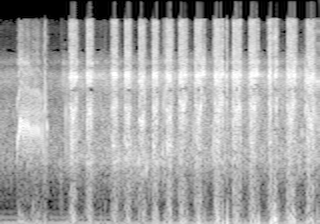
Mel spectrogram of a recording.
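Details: Edible-nest swiftlet lure call of the 'Raja Liur Emas' kind, used to pull birds into a swiftlet house: one brief buzzy note, then a regular string of about twelve loud, clicky chirps with a high whistled edge.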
